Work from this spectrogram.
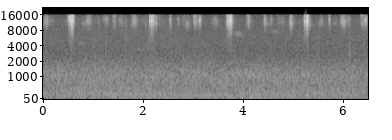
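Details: Dark bush cricket singing: short, sharp high-pitched chirps spaced about one and a half seconds apart, with fainter chirps between them, over a quiet background hiss.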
